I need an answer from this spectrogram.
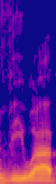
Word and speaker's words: VWAP: Whenever there's the gap, we play the fade back to VWAP. So gap VWAP, it rhymes.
